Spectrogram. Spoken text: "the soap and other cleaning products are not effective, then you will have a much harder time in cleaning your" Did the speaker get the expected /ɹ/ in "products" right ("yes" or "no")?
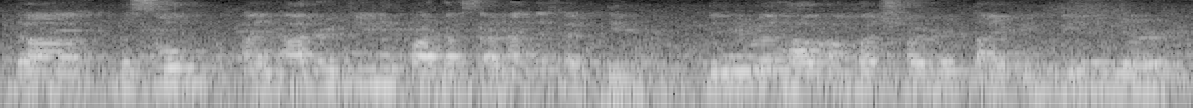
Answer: no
